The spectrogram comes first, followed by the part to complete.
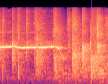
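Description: A small audience clapping at the end of a song, the claps distinct and separate, with one long, steady, high whistle over the first half that dips in pitch as it ends.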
